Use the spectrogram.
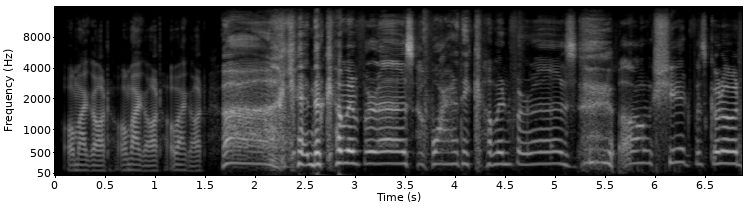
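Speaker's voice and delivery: high, loud panicked yelling; screechy-high comic alarm, shouted; mock panic. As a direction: play a hammed-up panic as it builds into shouting. Acts out panic as cows charge.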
